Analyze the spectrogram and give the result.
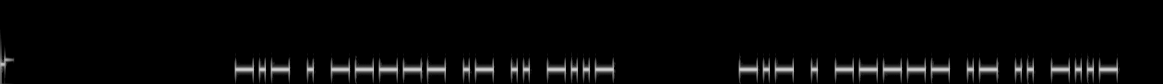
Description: Morse code, heard as a keyed tone, about 20 wpm, 700 Hz. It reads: KE0AIX KE0AIX
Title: USA Call Signs - 6 Characters - Repeated 2x - 20wpm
